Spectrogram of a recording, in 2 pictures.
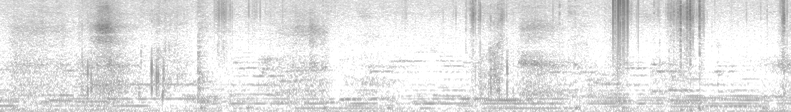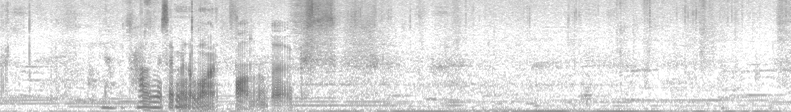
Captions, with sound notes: (pages flicking) Now the problem is I'm gonna want all the books.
